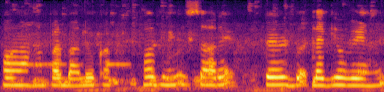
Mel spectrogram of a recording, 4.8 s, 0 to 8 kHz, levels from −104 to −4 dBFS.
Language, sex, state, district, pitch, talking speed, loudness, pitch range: Hindi, female, Bihar, Madhepura, 240 Hz, 135 wpm, -16 LUFS, 230-245 Hz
